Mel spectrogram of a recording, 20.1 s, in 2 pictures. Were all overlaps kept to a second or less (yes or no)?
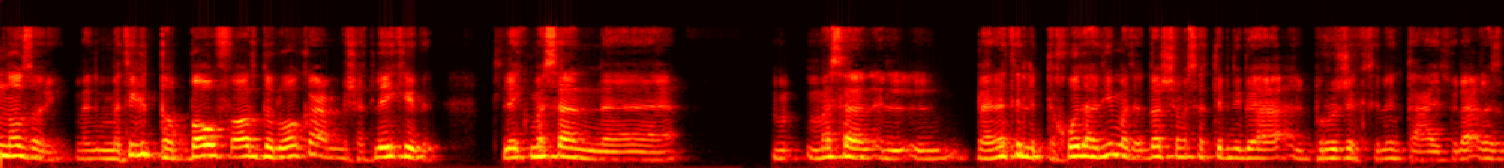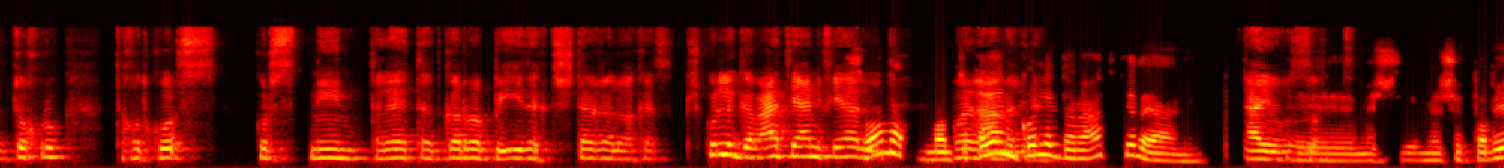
no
